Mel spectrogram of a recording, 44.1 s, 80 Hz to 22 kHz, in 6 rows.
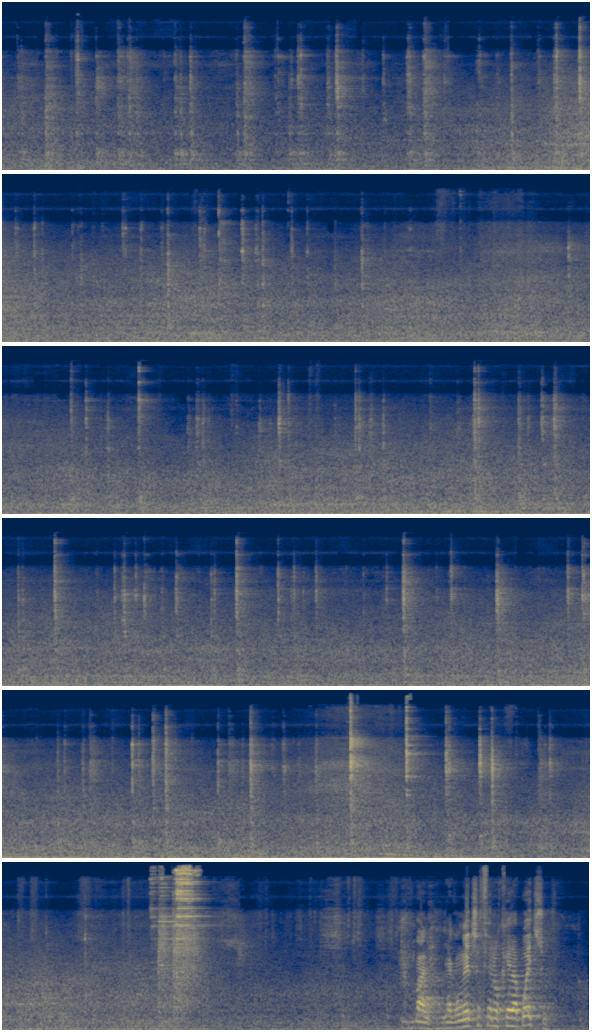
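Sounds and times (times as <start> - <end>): metal scrape: 33.5 - 35.0, 38.6 - 39.8
metal tools clicking and knocking: 33.8 - 35.1, 38.6 - 39.7.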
